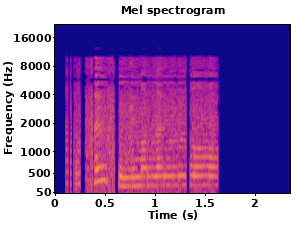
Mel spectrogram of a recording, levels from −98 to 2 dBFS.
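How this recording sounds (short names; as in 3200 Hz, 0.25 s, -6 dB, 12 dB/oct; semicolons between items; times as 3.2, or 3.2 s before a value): aliases and images of a low sample rate 5800 Hz, jitter 0%; tremolo saw down 6.5 Hz, depth 55%; a quantiser's noise floor 6-bit, dither none; MP3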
